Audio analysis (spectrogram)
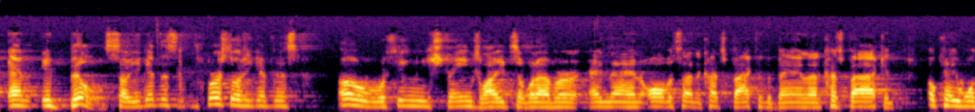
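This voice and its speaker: Mellow-voiced man chatting, slightly dull audio. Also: a little high. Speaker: podcast guest co-commentator. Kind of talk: casual discussion.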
